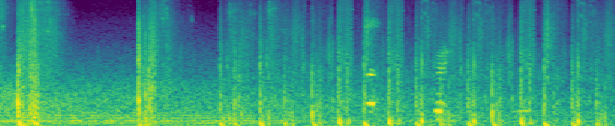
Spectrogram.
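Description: Footsteps crunch on dirt outdoors.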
